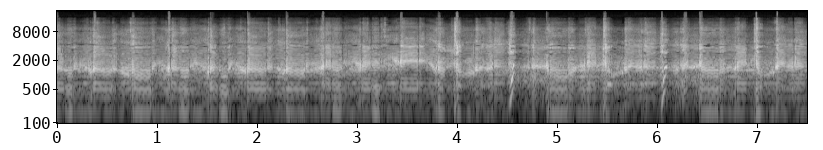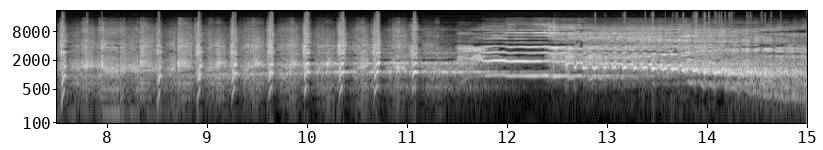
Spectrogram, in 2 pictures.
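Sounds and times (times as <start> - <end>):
rhythmic droning music: 0.0 - 11.5.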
